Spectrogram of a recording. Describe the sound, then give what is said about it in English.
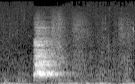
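A single short dog bark, faint and sharp, stands out against an otherwise quiet background. “Sorry, everybody. That's a dog.”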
